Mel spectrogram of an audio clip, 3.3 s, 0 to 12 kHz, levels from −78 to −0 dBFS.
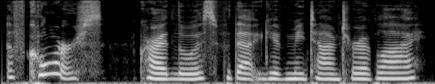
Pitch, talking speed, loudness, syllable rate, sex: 240 Hz, 185 wpm, -17 LUFS, 4.9 syllables/s, female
